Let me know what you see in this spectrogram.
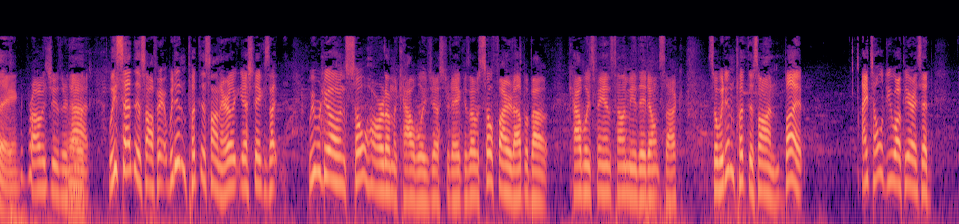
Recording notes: THE BOIS ARE LIVE AT SADIES!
